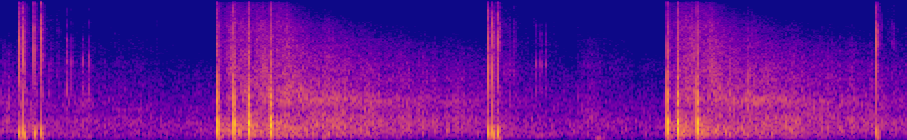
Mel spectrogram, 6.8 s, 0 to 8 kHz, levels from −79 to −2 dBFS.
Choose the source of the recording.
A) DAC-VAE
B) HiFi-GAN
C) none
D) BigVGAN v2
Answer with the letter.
C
